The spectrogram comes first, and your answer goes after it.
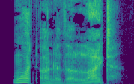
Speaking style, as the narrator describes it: Tom murmured

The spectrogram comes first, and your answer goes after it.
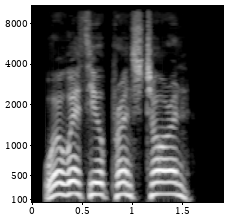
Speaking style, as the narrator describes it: shouted someone at the back

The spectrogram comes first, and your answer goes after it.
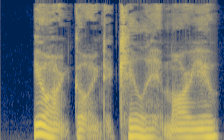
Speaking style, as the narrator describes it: Vatha asked softly

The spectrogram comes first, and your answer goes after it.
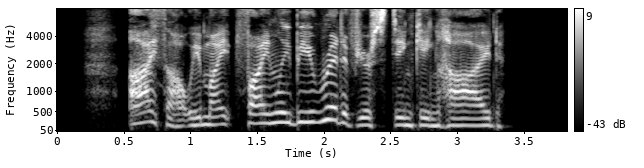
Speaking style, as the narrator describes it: Lek yelled

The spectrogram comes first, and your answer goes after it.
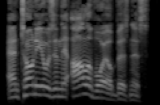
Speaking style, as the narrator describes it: Stalin said, raising his voice so he could be heard above the music

